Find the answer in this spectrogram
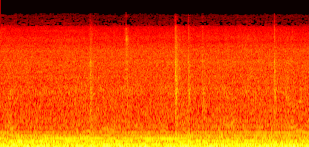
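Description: Inside the carriage of a moving metre-gauge electric train: a steady low rumble of wheels on the track with a faint motor hum, and a few short sharp clicks from the running gear.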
